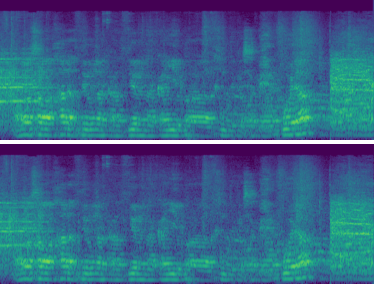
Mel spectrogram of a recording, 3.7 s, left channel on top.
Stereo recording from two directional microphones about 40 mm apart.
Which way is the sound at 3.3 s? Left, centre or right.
Centre.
